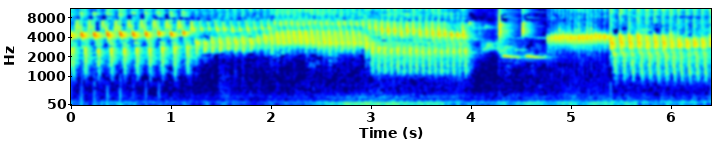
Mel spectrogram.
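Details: Canary in energetic full song, used as a tutor and lure: a fast sparkling trill sliding into long rolling tours at lower pitch, a brief pause with a whistled note, then another rapid rolling trill.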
